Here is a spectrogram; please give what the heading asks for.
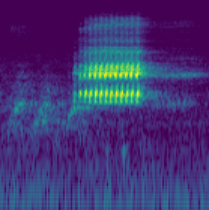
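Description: A frog gives a single brief, rapidly pulsed, nasal call lasting under half a second.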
